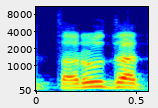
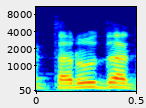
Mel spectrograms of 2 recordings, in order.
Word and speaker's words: Toru Dutt: अब बंगाली में इसको प्रोनाउंस इस तरह से करते हैं, अ के साउंड को ओ के साउंड से करते हैं, ओ, है ना। तो तरु को वो तारू कर देते हैं, तो तारुदत्त भी कह सकते हो बंगाली अगर प्रोनाउंसिएशन देखें तो। और अगर हिंदी प्रोनाउंसिएशन देखें तो तरुदत्त भी मामला बिल्कुल ठीक ठाक है।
